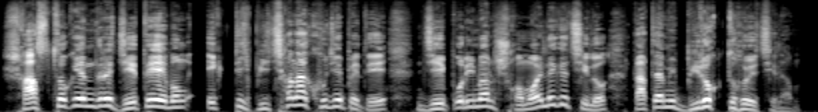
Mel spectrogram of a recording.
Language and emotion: Bengali, angry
